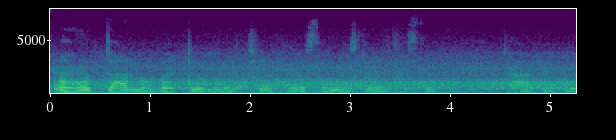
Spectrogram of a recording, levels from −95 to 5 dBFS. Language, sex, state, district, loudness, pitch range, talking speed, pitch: Hindi, female, Bihar, Araria, -28 LUFS, 185-200 Hz, 55 wpm, 190 Hz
